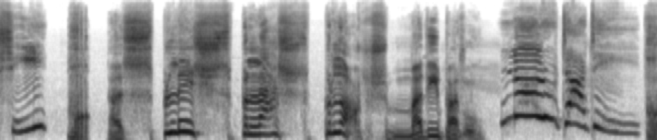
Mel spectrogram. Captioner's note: snorting; snorting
